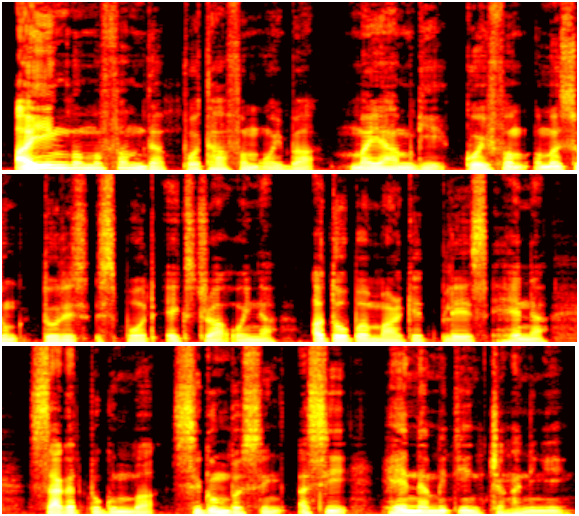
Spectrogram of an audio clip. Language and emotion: Manipuri, neutral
